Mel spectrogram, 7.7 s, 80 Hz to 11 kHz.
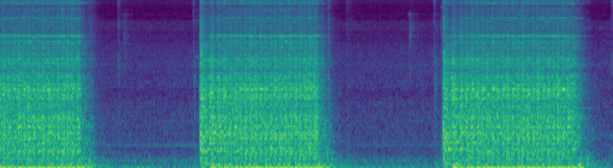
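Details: Old 48 2-stroke outboard, sitting a long time; owner says it starts and idles but won't plane: three cranking bursts of about 1.5 seconds each with fast steady chug and pauses, never fires; cranks, won't start.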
